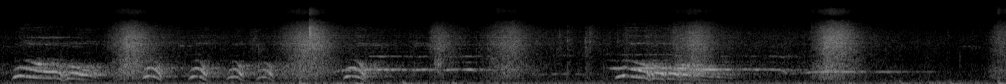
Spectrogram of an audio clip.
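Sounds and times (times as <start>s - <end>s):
hissing bursts: 2.8s - 3.5s, 4.3s - 5.4s, 8.1s - 8.8s.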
